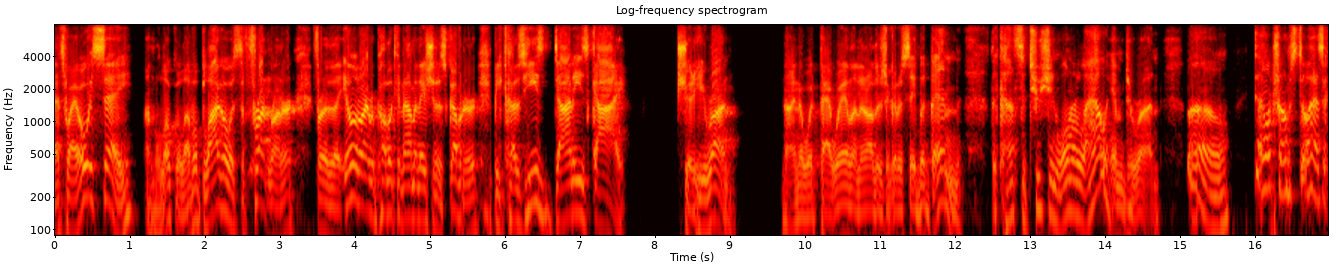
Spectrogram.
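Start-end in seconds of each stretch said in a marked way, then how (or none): 11.5-14.8 weak, offhand, half-hearted voice. Imitating what a friend would object: Pat Whalen impression. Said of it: "You can give him a better impression than that".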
